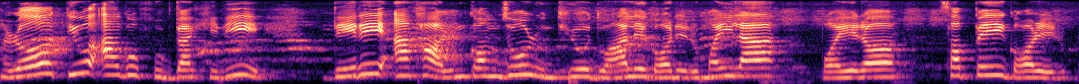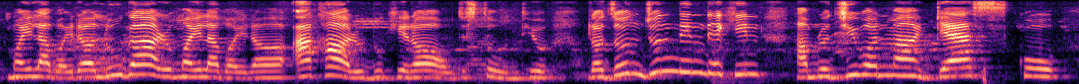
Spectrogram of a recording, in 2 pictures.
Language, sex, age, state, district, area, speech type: Nepali, female, 18-30, West Bengal, Darjeeling, rural, spontaneous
